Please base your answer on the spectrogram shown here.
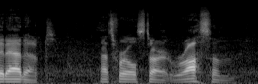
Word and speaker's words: Rosum: Rosum. Did you know it rhymes with awesome?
